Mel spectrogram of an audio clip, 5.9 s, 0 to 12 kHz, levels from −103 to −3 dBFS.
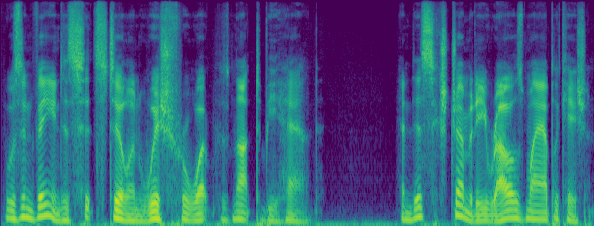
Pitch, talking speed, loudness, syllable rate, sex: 100 Hz, 220 wpm, -19 LUFS, 5.6 syllables/s, male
